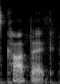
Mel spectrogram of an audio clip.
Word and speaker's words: Kapic: And I think Anna told me it's pronounced Kopic. I've been saying Kapic. It's Kopic.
